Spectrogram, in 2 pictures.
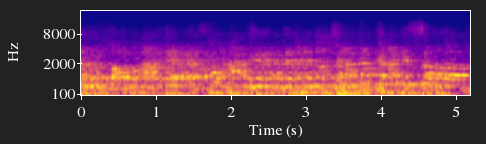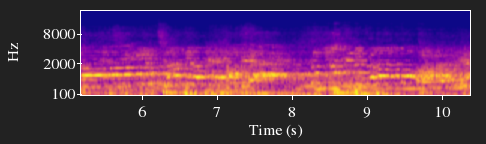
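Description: Live K-pop with female voices singing into handheld microphones over a loud backing track with a steady beat, several singers joining in together.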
